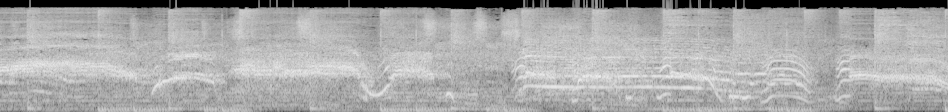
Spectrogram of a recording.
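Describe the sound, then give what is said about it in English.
A loud tantrum scream from a person crying for food: a run of harsh, wailing shrieks and bellowing yells that rise and fall in pitch, repeated with brief breaths between, filling the whole stretch. “Let me show you all what this scream is like.”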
